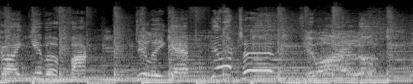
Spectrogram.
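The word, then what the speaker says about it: DILLIGAF: That's spelled D-I-L-L-I-G-A-F, Dillygaff.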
